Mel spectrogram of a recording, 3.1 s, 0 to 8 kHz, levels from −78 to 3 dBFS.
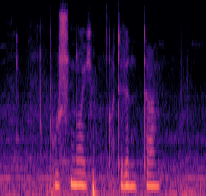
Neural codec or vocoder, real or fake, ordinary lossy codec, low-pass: codec, 16 kHz, 2 kbps, FunCodec, trained on Chinese and English, 25 frames a second; fake; none; none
